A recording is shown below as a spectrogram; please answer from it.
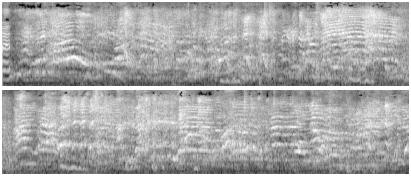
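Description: A roomful of young children talking and calling out over one another, many high voices overlapping without a break.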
